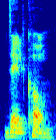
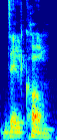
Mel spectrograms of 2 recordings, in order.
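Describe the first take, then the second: First: The first two words merge into one short syllable. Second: The same.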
